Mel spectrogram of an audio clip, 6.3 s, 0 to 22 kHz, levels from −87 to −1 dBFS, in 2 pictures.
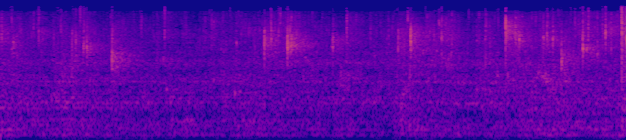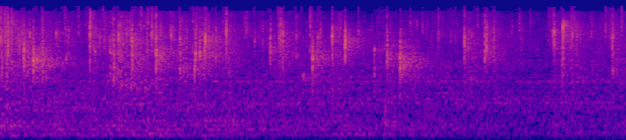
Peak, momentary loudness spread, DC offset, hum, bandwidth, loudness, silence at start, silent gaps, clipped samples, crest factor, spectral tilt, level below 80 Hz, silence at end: -12 dBFS; 13 LU; under 0.1%; none; 19 kHz; -38 LUFS; 0 s; none; under 0.1%; 28 dB; 2 dB/octave; -88 dBFS; 0 s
